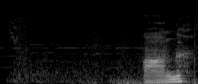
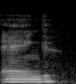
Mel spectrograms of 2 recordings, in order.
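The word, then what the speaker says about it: Aang: Ang swift seavor. It's pronounced ang. By the way, I know a lot of you people will be like, "No, it's ang.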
